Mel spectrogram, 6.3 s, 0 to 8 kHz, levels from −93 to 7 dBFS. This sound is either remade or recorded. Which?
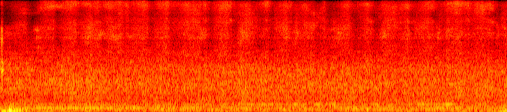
remade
